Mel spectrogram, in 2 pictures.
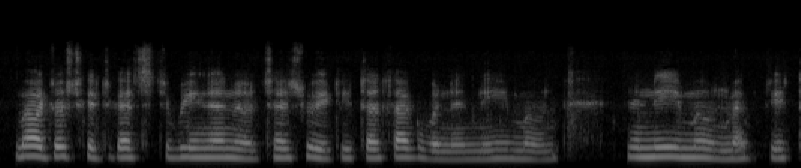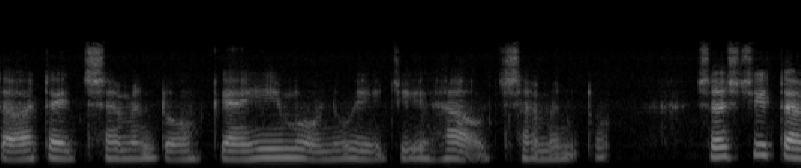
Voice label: cree eastern; gospel of john and philippians; crj cree southern east audio bible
